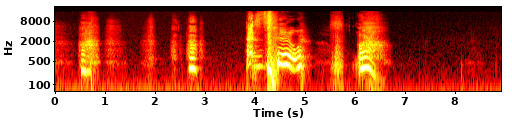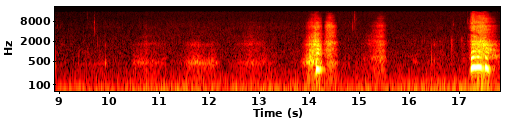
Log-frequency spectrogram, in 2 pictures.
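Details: Repeated morning sneezing fit on waking, habitual, cause unknown to the sneezer: several forceful sneezes with sharp indrawn breaths, a quiet pause, then more sneezes; the sneezer says they can't stop.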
